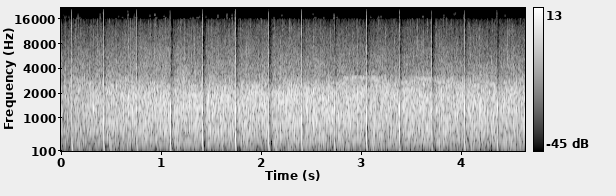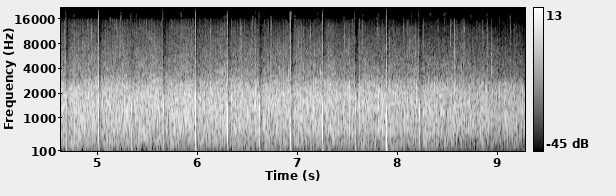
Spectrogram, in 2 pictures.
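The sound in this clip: Audience applause welcoming guests at a Southwestern gathering: a steady, dense wash of clapping that holds at an even loudness from start to finish, with sharper individual claps popping out of the crowd.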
